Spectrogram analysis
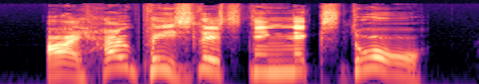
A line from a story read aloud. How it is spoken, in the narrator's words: bellowed Uncle Vernon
